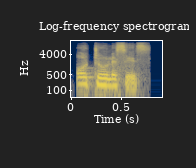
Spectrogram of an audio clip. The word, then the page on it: autolysis: Indian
